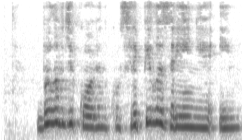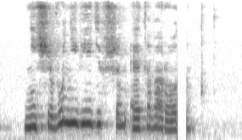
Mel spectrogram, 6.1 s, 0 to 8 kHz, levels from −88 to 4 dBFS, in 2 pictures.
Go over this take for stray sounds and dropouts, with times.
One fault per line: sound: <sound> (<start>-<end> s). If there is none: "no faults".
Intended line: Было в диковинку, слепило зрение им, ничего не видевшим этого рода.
sound: dropout (5.2-5.4 s)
